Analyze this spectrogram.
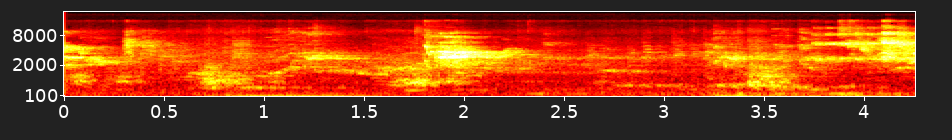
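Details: Budgerigars chirping: bursts of harsh, scratchy chatter and squawks mixed with short high chirps, rising and falling in loudness over a few seconds, with a low hum underneath.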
